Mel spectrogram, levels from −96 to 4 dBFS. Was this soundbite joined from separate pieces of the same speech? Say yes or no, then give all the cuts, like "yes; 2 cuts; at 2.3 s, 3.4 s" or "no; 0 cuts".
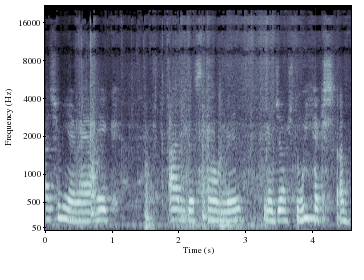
no; 0 cuts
